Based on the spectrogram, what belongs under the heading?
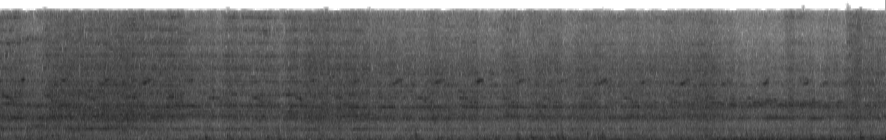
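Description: Freight cars of a manifest train rolling past on a curve, the wheels squealing against the rails with a steady high-pitched ring over the rumble and clatter of the wheels. A low steady hum joins in about six seconds in.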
